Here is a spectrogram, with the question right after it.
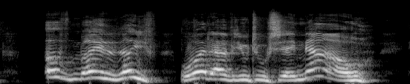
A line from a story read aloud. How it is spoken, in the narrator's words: he cried, his voice husky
